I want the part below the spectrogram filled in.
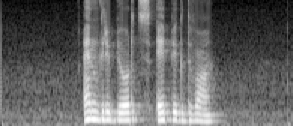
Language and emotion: Russian, neutral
